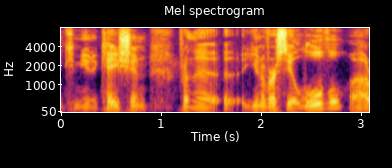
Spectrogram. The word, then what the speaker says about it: Louisville: Uh is it it l and I was like Louisville? She's like Louisville. I said no Louisville. It's it's all one syllable, you know.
